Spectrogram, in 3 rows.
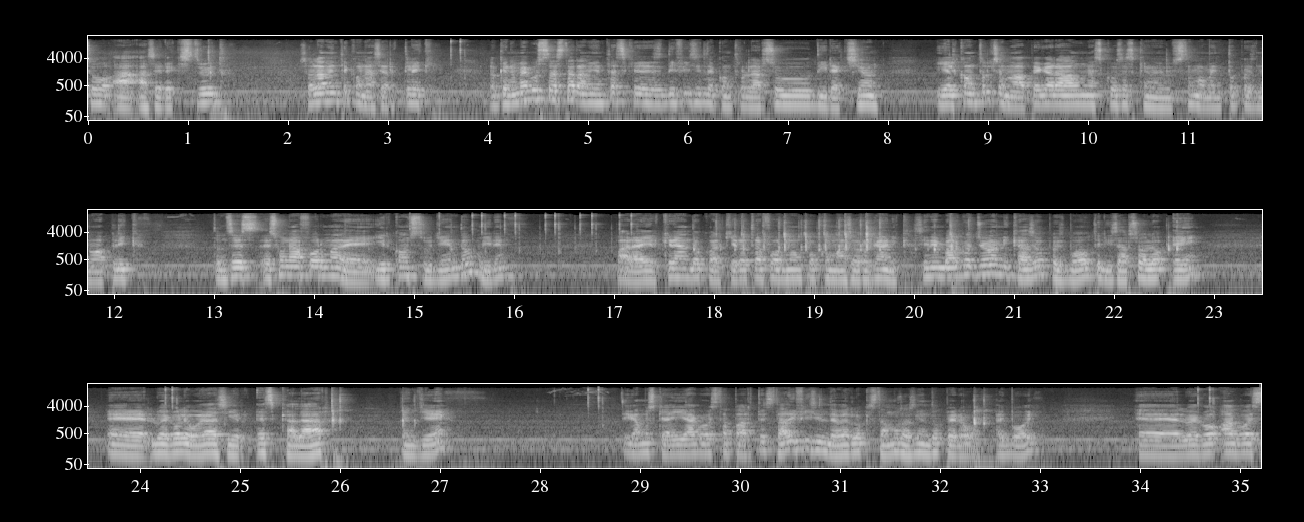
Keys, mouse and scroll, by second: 1.2 s, 14.8 scroll down 2, 15.0-15.4 shift+middle drag, 15.6 click, 15.9 click, 16.3 click, 16.7 click, 17.1 click, 18.1-20.0 ctrl+z, 22.6 e.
